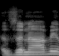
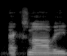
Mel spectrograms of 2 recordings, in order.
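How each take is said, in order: First: The word begins with a Z sound. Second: The word begins with a KS sound. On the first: "like the X is a Z" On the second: "just the way it looks"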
